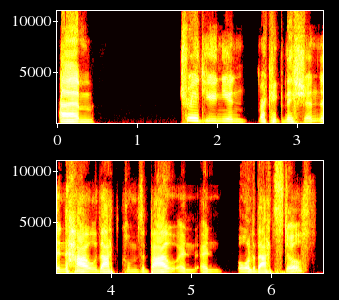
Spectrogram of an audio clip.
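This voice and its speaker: A woman hosting an online HR briefing on a video call, speaking loosely with frequent ums and self-corrections, her voice croaky as she recovers from a cold. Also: on the low side, fairly even intonation, unhurried, sharp tone, no room sound, rough recording. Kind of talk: informal presentation on a video call. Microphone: video call microphone.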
